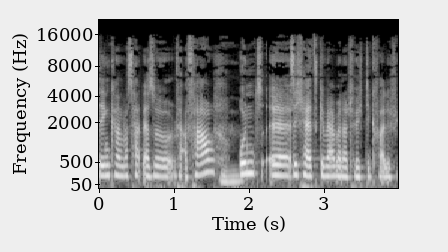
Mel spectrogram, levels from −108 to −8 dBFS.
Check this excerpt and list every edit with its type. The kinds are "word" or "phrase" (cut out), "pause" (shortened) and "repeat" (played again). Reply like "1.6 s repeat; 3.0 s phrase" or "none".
1.0 s word; 1.5 s word; 2.5 s word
